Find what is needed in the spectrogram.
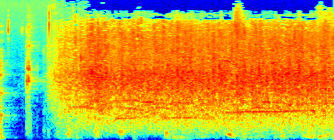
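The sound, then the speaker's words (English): A crowd bursts into applause after a brief pause, the clapping swelling quickly into a loud, dense, steady patter of many hands that keeps going to the end. “Round of applause.”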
